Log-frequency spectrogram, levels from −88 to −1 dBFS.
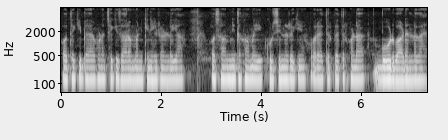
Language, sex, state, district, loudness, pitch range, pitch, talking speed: Garhwali, male, Uttarakhand, Tehri Garhwal, -17 LUFS, 125-130 Hz, 125 Hz, 190 wpm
